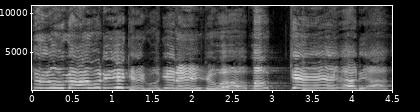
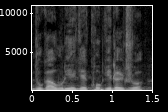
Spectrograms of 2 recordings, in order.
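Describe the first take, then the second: First: It is read tearfully, with crying emotion. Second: It is read in one flat, even tone.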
